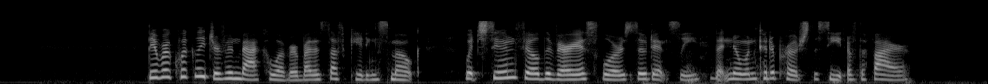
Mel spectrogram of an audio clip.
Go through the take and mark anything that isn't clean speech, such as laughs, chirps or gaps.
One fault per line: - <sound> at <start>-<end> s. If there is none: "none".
none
